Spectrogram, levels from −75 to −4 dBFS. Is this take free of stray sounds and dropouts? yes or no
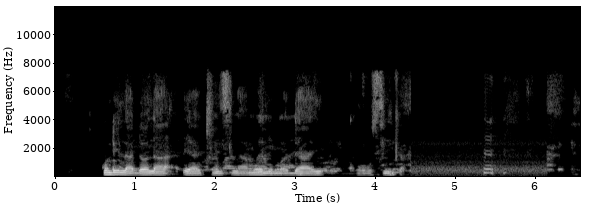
no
